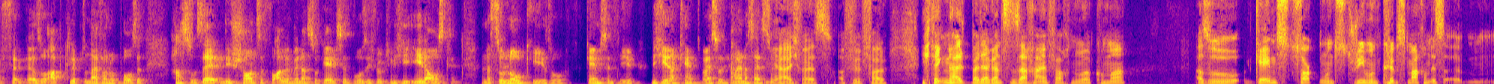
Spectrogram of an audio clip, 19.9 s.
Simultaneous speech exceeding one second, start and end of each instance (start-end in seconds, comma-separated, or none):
none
